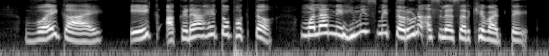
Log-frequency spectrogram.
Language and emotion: Marathi, happy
